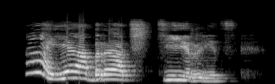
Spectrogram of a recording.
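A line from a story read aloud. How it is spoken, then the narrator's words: Laughing. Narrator (Russian): засмеялся шофер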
